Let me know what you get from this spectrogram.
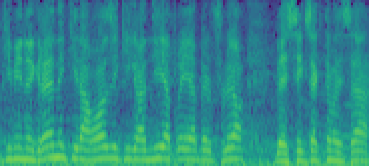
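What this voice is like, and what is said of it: Southern French accent. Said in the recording (French): “il y a du soleil, vous avez entendu son accent? ... Ah oui, il y a du soleil, c'est, le soleil du midi.”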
